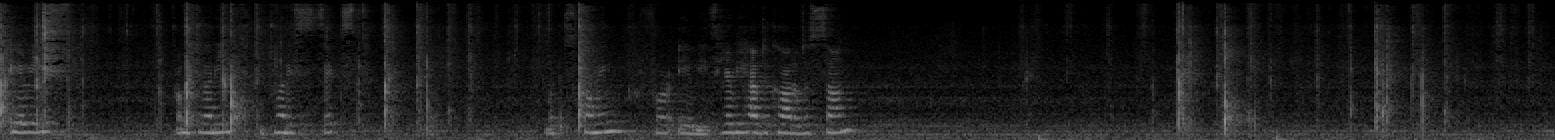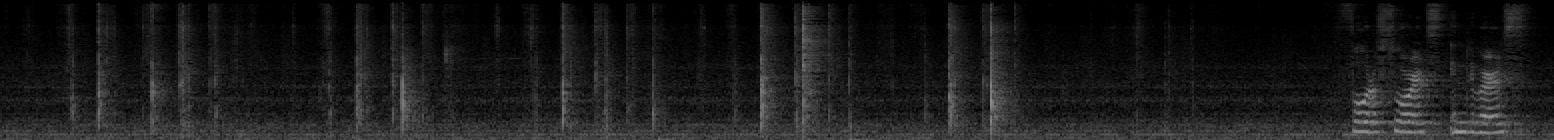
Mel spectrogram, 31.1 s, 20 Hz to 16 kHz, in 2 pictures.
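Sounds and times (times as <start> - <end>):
cards being shuffled: 0.0 - 6.0, 10.2 - 15.5, 16.1 - 25.8.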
